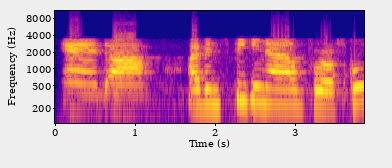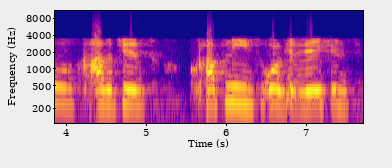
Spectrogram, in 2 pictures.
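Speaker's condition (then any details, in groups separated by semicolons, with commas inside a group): Cerebral palsy and hearing loss; congenital cerebral palsy and hearing loss from birth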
